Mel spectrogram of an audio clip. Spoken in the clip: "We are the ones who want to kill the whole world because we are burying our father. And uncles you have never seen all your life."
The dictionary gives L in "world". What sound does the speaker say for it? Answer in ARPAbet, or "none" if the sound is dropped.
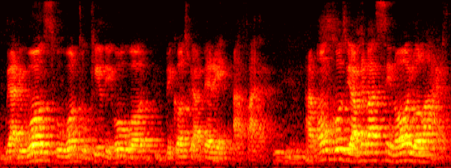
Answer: none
